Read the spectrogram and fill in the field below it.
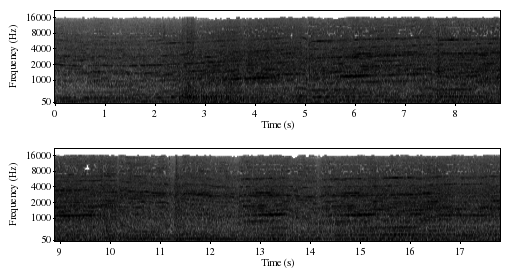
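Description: A racing car engine roars steadily, rising and falling in pitch as the gears change.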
